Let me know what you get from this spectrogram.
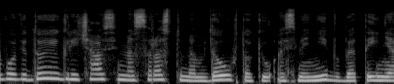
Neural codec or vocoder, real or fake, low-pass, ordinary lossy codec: vocoder, 48 kHz, 128 mel bands, Vocos; fake; 14.4 kHz; AAC, 64 kbps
